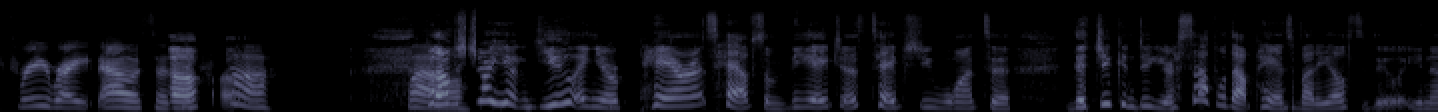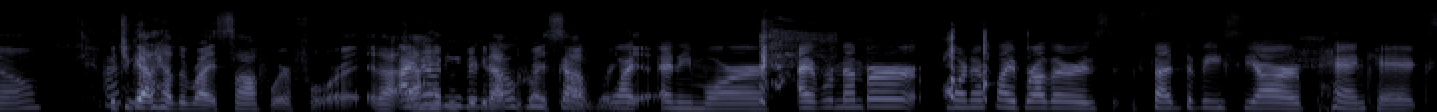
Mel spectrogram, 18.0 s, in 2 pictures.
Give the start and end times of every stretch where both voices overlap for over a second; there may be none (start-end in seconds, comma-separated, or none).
11.5-13.1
